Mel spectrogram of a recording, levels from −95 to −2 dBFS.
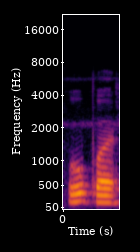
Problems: background sounds at intervals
